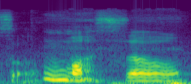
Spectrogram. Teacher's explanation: Even though there is a C, you don't make a C sound.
